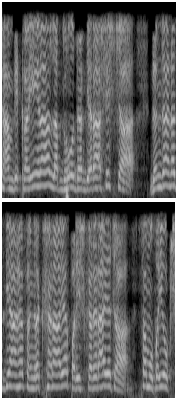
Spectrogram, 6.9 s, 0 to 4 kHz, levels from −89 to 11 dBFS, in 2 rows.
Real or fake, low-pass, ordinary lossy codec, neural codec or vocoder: fake; 3.6 kHz; MP3, 32 kbps; codec, 16 kHz, 4.8 kbps, FACodec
